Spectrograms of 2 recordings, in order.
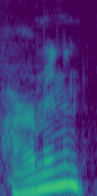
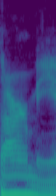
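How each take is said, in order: First: The name ends with an 'n' sound. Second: The name ends with an 'ee' sound. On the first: The speaker calls it wrong. "I was pronouncing. I'm like Ar- Armin" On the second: The speaker calls it right. "I think you corrected me. You're like it's Army"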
